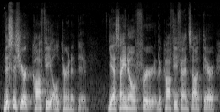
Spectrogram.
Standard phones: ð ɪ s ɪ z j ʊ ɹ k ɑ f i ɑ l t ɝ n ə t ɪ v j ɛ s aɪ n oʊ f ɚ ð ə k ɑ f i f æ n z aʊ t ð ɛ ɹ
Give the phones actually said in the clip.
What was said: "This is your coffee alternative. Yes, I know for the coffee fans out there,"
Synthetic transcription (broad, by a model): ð ɪ s ɪ z j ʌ ɹ k ɑ f i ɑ l t ɝ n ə t ɪ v j ɛ s aɪ n oʊ f ɚ ð ə k ɑ f i f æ n s aʊ t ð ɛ ɹ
